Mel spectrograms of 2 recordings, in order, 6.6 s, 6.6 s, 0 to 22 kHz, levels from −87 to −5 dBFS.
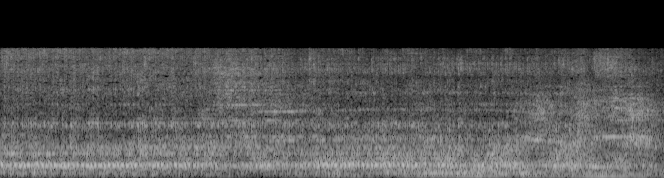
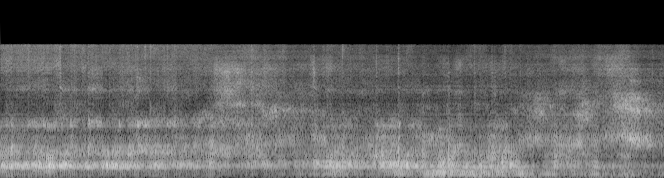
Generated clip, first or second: second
